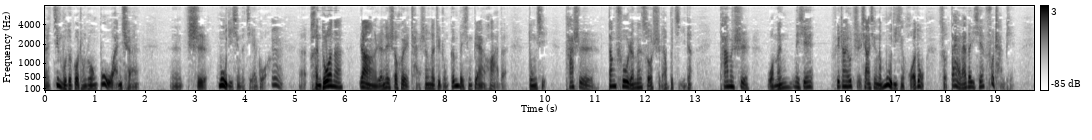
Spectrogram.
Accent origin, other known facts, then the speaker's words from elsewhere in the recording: China; 我们中国人很自豪的是我们是造纸术的故乡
